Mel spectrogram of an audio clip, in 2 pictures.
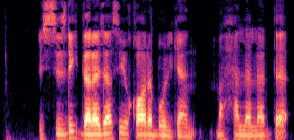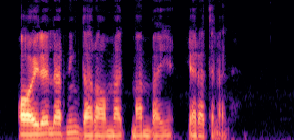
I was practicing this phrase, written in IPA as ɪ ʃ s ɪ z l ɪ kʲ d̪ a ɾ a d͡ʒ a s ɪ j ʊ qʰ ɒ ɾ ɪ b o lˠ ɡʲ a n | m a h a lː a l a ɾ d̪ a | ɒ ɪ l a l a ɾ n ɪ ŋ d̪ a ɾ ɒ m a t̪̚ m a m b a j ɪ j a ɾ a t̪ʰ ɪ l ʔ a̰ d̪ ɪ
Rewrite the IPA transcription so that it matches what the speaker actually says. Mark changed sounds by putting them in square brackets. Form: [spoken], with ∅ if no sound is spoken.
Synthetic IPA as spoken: ɪ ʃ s ɪ z l ɪ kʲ d̪ a ɾ a d͡ʒ a s ɪ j ʊ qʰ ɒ ɾ ɪ b o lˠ ɡʲ a n | m a h a lː a l a ɾ d̪ a | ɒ ɪ l a l a ɾ n ɪ ŋ d̪ a ɾ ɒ m a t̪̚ m a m b a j ɪ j a ɾ a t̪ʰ ɪ l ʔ a̰ d̪ ɪ

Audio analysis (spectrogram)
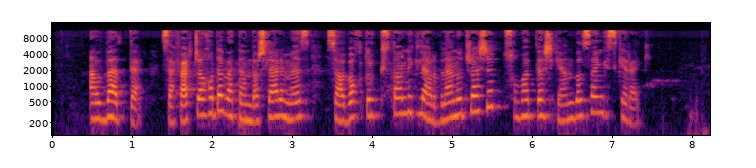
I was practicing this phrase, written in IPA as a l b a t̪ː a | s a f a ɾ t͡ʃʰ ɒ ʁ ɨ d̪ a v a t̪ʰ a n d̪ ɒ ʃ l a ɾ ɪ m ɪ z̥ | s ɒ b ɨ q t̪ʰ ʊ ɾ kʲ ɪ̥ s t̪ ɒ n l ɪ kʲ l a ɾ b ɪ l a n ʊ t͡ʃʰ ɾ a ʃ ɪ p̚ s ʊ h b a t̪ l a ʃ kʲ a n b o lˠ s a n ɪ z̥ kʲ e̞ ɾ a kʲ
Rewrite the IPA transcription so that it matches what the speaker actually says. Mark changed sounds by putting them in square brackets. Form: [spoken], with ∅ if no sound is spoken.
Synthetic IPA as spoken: a l b a t̪ː a | s a f a ɾ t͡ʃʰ ɒ ʁ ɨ d̪ a v a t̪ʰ a n d̪ ɒ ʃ l a ɾ ɪ m ɪ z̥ | s ɒ b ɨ q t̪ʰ ʊ ɾ kʲ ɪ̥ s t̪ ɒ n l ɪ kʲ l a ɾ b ɪ l a n ʊ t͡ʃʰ ɾ a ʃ ɪ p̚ s ʊ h b a t̪ l a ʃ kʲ a n b o lˠ s a [ŋ] ɪ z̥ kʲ e̞ ɾ a kʲ

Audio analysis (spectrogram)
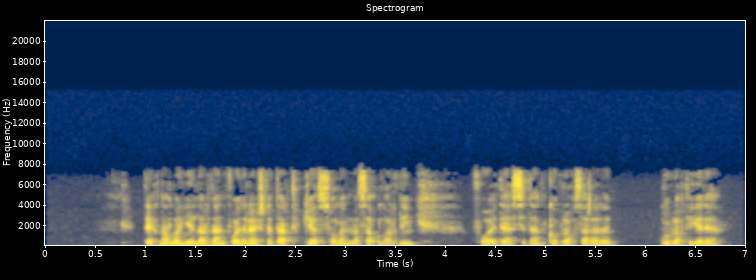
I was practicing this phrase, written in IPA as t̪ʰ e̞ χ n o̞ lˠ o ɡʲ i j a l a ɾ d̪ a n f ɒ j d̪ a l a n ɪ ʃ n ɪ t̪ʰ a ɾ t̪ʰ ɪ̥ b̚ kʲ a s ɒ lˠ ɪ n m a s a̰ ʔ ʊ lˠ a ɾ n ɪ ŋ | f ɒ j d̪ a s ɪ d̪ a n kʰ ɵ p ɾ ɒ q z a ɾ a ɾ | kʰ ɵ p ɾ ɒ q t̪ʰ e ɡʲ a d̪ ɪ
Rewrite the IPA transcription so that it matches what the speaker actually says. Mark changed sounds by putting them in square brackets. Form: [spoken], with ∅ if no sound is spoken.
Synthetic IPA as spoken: t̪ʰ e̞ χ n o̞ lˠ o ɡʲ i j a l a ɾ d̪ a n f ɒ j d̪ a l a n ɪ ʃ n ɪ t̪ʰ a ɾ t̪ʰ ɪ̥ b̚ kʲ a s ɒ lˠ ɪ n m a s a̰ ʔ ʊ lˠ a ɾ n ɪ ŋ | f ɒ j d̪ a s ɪ d̪ a n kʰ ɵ p ɾ ɒ q z a ɾ a ɾ | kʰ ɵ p ɾ ɒ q t̪ʰ e ɡʲ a d̪ ɪ

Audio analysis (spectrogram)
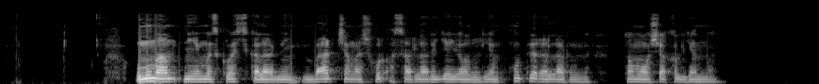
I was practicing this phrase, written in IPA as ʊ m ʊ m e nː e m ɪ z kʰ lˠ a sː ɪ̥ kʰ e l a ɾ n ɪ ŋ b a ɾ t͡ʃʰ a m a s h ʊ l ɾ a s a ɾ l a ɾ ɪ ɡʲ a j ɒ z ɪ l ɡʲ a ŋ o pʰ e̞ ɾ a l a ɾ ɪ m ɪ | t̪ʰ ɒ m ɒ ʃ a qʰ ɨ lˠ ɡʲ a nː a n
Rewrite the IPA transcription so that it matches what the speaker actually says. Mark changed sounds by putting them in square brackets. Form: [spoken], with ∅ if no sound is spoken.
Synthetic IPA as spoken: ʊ m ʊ m [a] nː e m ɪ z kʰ lˠ a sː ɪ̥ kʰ [a] l a ɾ n ɪ ŋ b a ɾ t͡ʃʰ a m a [ʃ] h ʊ [∅] ɾ a s a ɾ l a ɾ ɪ ɡʲ a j ɒ z ɪ l ɡʲ a [n] o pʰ e̞ ɾ a l a ɾ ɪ [n] ɪ | t̪ʰ ɒ m ɒ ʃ a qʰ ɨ lˠ ɡʲ a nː a n

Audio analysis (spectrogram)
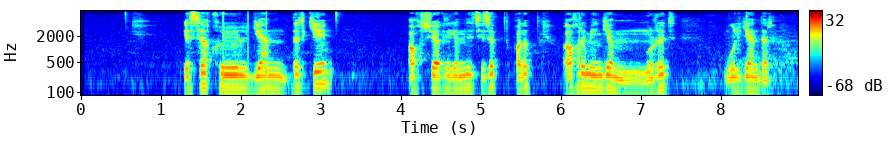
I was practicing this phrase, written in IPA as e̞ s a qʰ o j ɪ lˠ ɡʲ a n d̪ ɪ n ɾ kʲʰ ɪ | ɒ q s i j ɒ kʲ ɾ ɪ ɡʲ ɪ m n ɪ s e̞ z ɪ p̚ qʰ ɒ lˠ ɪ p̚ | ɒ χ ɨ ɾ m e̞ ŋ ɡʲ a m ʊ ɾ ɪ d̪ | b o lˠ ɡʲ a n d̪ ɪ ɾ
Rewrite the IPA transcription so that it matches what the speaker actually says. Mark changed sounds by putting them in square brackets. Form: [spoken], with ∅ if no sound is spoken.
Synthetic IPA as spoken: e̞ s a qʰ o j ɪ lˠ ɡʲ a n d̪ ɪ [∅] ɾ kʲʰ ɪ | ɒ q s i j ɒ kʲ [l] ɪ ɡʲ ɪ m n ɪ s e̞ z ɪ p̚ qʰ ɒ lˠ ɪ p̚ | ɒ χ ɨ ɾ m e̞ ŋ ɡʲ a m ʊ ɾ ɪ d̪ | b o lˠ ɡʲ a n d̪ ɪ ɾ

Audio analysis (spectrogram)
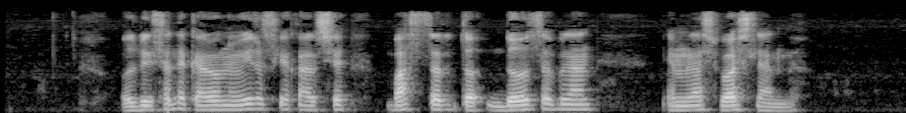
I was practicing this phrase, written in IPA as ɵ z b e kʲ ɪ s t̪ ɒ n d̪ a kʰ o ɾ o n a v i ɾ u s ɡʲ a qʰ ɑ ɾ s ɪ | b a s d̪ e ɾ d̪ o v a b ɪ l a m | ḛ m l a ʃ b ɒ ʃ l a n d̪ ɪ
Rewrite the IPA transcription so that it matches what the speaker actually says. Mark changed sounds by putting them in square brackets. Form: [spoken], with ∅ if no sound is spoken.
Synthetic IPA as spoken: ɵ z b e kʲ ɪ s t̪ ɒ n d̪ a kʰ o ɾ o n a v i ɾ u s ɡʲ a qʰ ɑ ɾ [ʃ] ɪ | b a s [t̪] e ɾ d̪ o [z] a b ɪ l a [n] | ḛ m l a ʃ b ɒ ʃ l a n d̪ ɪ

